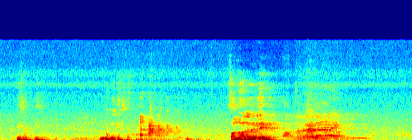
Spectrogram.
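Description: A man speaks with animation into a microphone, heard over loudspeakers.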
